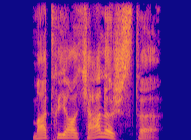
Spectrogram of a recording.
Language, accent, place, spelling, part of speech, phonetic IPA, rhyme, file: German, Germany, Berlin, matriarchalischste, adjective, [matʁiaʁˈçaːlɪʃstə], -aːlɪʃstə, De-matriarchalischste.ogg
- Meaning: inflection of matriarchalisch: 1. strong/mixed nominative/accusative feminine singular superlative degree 2. strong nominative/accusative plural superlative degree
